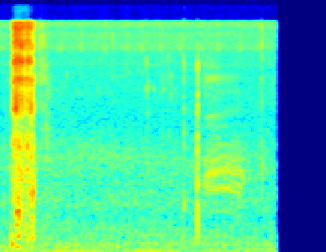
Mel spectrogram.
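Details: Hilda, a Dachshund, gives a single sharp, explosive sneeze right at the start, a brief broadband burst, followed by a low steady background hum and a faint click about two seconds later.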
